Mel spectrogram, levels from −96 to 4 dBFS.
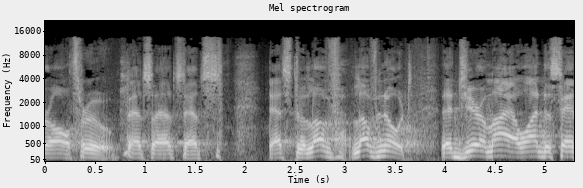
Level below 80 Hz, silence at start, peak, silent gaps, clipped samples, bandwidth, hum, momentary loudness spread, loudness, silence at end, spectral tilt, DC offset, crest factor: -48 dBFS; 0 s; 0 dBFS; none; under 0.1%; 13.5 kHz; none; 6 LU; -15 LUFS; 0 s; -3.5 dB/octave; under 0.1%; 14 dB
